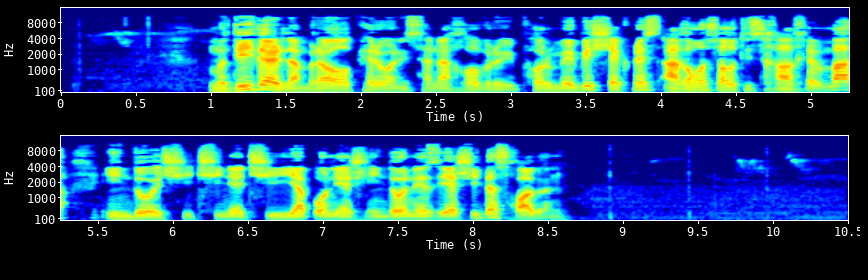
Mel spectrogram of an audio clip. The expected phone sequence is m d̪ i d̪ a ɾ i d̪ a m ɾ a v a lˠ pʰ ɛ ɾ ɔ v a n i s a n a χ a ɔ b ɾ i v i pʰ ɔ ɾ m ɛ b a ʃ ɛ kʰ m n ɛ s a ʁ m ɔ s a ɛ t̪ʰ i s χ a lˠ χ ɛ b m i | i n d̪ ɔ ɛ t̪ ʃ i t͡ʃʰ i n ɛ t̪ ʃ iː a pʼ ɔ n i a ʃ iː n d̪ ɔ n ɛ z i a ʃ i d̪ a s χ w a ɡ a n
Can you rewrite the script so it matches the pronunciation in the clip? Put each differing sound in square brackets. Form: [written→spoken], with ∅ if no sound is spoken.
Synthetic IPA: m d̪ i d̪ a ɾ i d̪ a m ɾ a v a lˠ pʰ ɛ ɾ ɔ v a n i s a n a χ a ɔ b ɾ i v i pʰ ɔ ɾ m ɛ b [a→i] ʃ ɛ kʰ m n ɛ s a ʁ m ɔ s a ɛ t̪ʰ i s χ a lˠ χ ɛ b m [i→a] | i n d̪ ɔ ɛ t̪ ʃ i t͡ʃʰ i n ɛ t̪ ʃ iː a pʼ ɔ n i a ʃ iː n d̪ ɔ n ɛ z i a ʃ i d̪ a s χ w a ɡ a n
